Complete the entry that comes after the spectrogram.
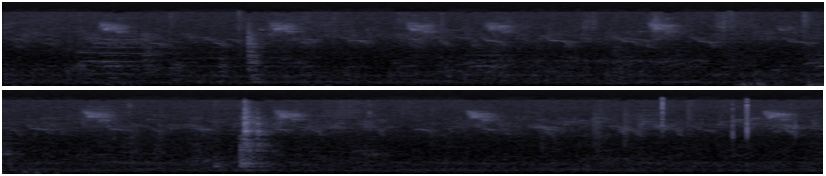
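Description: Faint, high, falling chirps of small birds repeating about once a second, with one sharp click about seven seconds in, the loudest sound.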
